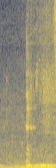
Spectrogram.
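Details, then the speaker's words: Dog snoring audibly over a microphone during a livestream commentary. "me as you can probably hear my dog snoring over the microphone"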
